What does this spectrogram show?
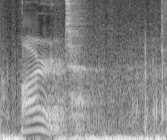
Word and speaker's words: aren't: Many Cambodians have difficulty saying the word aren't. Are-n't. You must think of the final S and the final T is an extra word, like another word almost, or at least another syllable, because it is.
